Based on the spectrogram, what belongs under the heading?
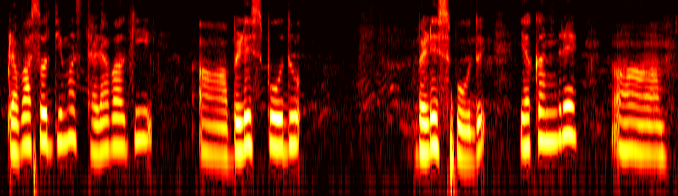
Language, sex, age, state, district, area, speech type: Kannada, female, 18-30, Karnataka, Dakshina Kannada, urban, spontaneous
